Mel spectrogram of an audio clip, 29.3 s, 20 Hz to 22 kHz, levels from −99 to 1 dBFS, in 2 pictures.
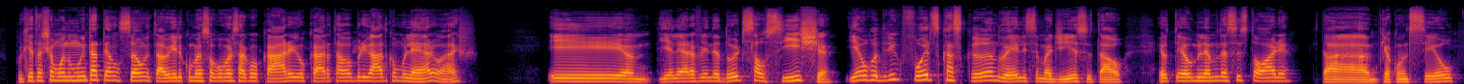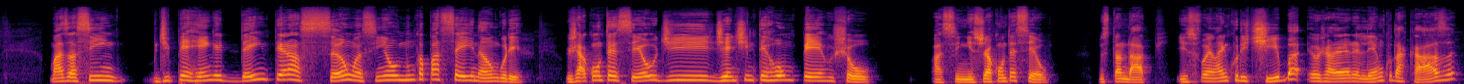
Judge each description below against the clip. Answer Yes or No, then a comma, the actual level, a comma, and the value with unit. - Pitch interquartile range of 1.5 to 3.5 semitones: No, average, 5.1 semitones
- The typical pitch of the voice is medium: Yes, medium, 170 Hz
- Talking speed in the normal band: No, fast, 190 wpm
